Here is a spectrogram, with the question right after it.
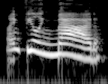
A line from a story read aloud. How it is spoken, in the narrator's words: she yelled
